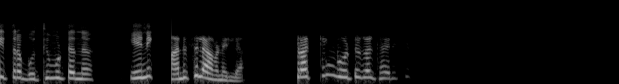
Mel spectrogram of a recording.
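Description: Speech clip from a phone call, with two faults. A handover gap silences everything from 1.52 to 1.72 s, a 200 ms hole where no frames arrived while the call switched networks, seen as a flat waveform line. Right after, from 1.72 s, a fallback to narrowband leaves nothing above 4 kHz. On a spectrogram this appears as a hard ceiling where the upper band vanishes, and the sound turns duller and rougher, which points to a switch from HD Voice to a low-rate narrowband codec. Before the gap, the wideband audio sounds clear. The smooth fade-out, running from around 3.5 s to 4.16 s, tapers the waveform gently without a click.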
